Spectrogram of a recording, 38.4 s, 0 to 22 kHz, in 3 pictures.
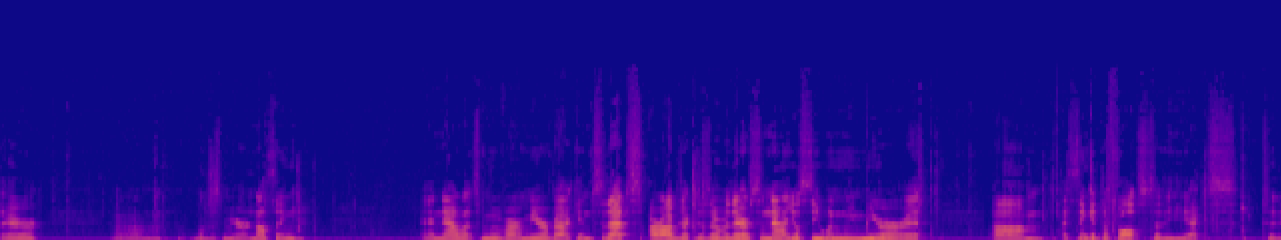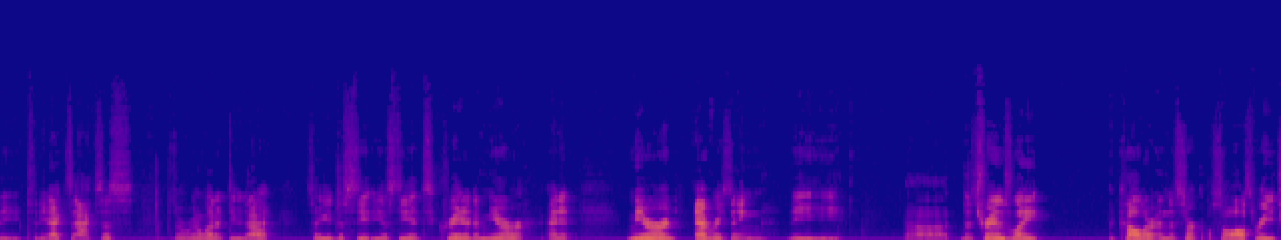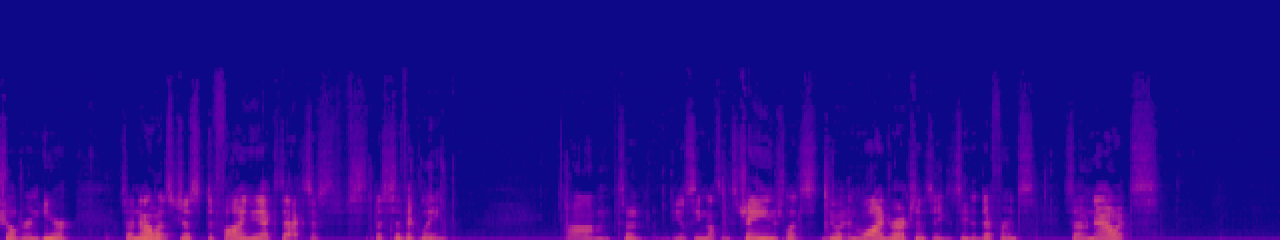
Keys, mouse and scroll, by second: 0.5 click, 1.5 ;, 2.6 click, 2.9 F5, 4.7 click, 5.5 click, 6.2 click, 6.9 BackSpace, 8.0 click, 9.2 ctrl+c, 9.6 ctrl+click, 10.3 Home, 10.5 ctrl+v, 10.9 ctrl+space, 11.0 ctrl+Down, 12.2 ctrl+shift+Home, 12.4 shift+Delete, 14.3 F5, 19.8-21.4 drag, 24.9 click, 26.4 click, 27.7-30.5 typing, 31.2 F5, 31.7 Left, 32.8 BackSpace, 33.0 1, 33.3 Left, 33.9 BackSpace, 34.1 KP_0, 35.0 F5, 37.4-38.4 drag.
